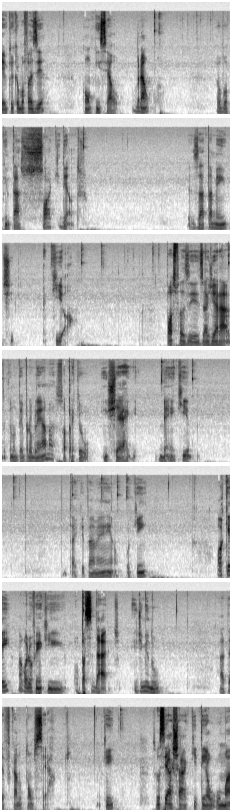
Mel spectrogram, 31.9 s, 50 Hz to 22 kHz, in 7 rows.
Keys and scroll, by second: 0.6 ], 3.6 ], 5.5 \, 11.7 ], 12.2 \, 17.1 \.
